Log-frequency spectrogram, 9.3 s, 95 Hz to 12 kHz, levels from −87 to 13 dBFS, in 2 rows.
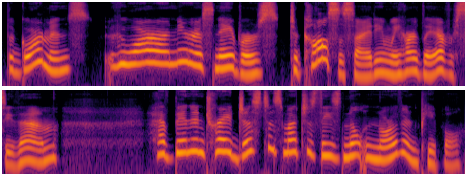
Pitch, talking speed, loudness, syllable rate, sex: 265 Hz, 175 wpm, -16 LUFS, 4.0 syllables/s, female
